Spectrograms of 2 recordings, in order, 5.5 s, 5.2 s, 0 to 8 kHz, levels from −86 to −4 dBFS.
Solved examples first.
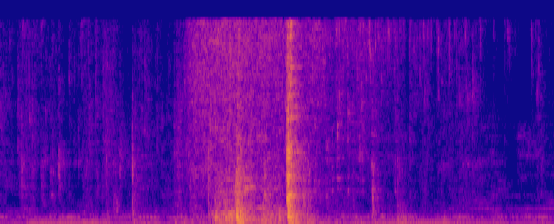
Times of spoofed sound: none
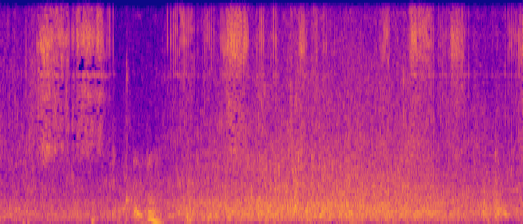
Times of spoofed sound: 4.2-5.2 (codec, SNAC)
